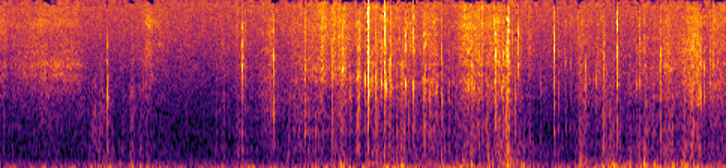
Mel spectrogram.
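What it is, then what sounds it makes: Handmade paper sheet. A thin beige handmade paper sheet is held up and folded in both hands while long nails and fingertips crinkle, scratch and tap it. The clip is a quiet, close, continuous rustle of papery crinkles with bright scratchy flecks and soft taps over a low, muffled rumble.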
